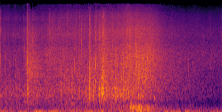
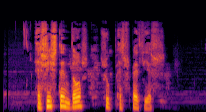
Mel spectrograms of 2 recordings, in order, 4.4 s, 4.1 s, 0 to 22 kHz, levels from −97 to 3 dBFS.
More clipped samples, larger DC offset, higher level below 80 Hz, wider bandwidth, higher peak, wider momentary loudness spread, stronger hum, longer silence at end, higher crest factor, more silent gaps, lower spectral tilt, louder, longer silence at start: neither; neither; first, -46 dBFS vs -56 dBFS; first, 19.5 kHz vs 11.5 kHz; about the same, -2 dBFS vs -2 dBFS; about the same, 21 LU vs 20 LU; neither; second, 0 s vs 0.85 s; first, 26 dB vs 20 dB; neither; second, -1.5 dB/octave vs -4.5 dB/octave; second, -26 LUFS vs -19 LUFS; second, 0 s vs 0.7 s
